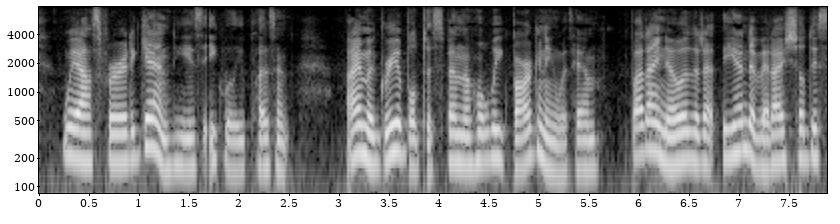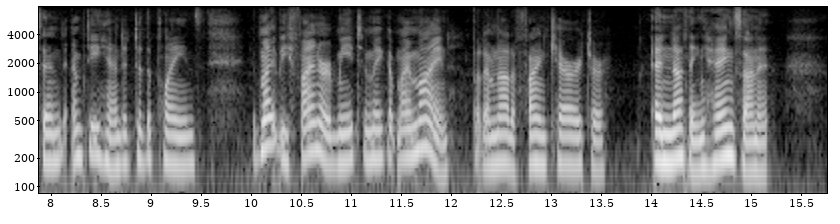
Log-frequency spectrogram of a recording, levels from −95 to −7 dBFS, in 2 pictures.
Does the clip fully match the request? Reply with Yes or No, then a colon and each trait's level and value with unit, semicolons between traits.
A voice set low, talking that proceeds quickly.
No: medium, 180 Hz; fast, 220 wpm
